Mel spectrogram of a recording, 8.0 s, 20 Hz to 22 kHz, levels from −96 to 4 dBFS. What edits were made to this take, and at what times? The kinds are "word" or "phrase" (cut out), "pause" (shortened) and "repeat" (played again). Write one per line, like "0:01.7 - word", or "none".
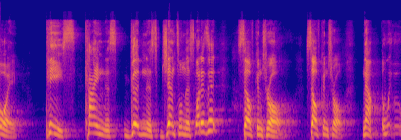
0:01.7 - word
0:03.2 - word
0:03.9 - word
